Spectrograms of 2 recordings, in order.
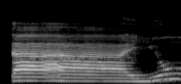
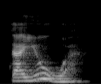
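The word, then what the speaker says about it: Tayua: No hay ninguna W. Entonces, por lo tanto, no se escribe. Pero en un habla fluida le van a decir Tayúa. Es como una U alargada o como una W en medio de la U y de la A.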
